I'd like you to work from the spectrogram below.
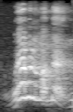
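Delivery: frustrated coder cracking in disbelief; squeaky disbelief. Real, not acted. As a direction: voice jumps up in exasperation. Exasperated outburst.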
